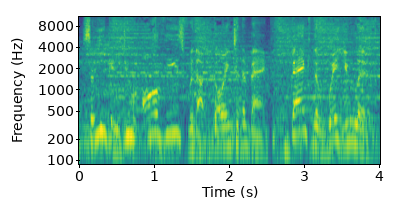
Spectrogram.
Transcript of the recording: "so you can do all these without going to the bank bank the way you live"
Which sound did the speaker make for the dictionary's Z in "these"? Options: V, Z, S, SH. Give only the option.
Z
